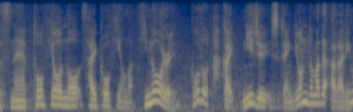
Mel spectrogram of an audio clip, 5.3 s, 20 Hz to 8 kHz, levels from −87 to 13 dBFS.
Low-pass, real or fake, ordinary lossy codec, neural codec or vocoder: 7.2 kHz; fake; none; codec, 16 kHz, 0.5 kbps, X-Codec, HuBERT features, trained on LibriSpeech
